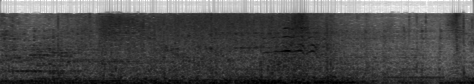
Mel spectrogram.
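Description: A horse in the Minecraft: Story Mode video game whinnies loudly while steady clip-clopping hoofbeats gallop along beneath, sustained and close throughout.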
